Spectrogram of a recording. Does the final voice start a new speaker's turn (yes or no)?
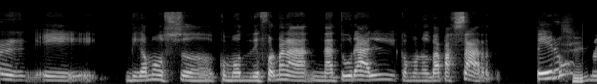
no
